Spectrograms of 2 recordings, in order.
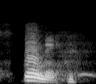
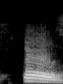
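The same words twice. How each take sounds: First: The name is said with a Finnish pronunciation. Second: The name is said with an English pronunciation. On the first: "it's it's uh, Stone. Finnish" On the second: "you maybe pronounce it stone"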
